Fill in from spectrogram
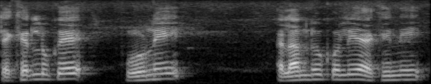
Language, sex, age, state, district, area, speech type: Assamese, male, 60+, Assam, Dibrugarh, rural, spontaneous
